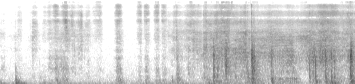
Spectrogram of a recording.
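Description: A pencil drawn across an exposure sheet for hand-drawn animation, giving a soft, continuous scratchy rub on paper that grows steadier and a little louder as the line is pulled along, heard close and alone.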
